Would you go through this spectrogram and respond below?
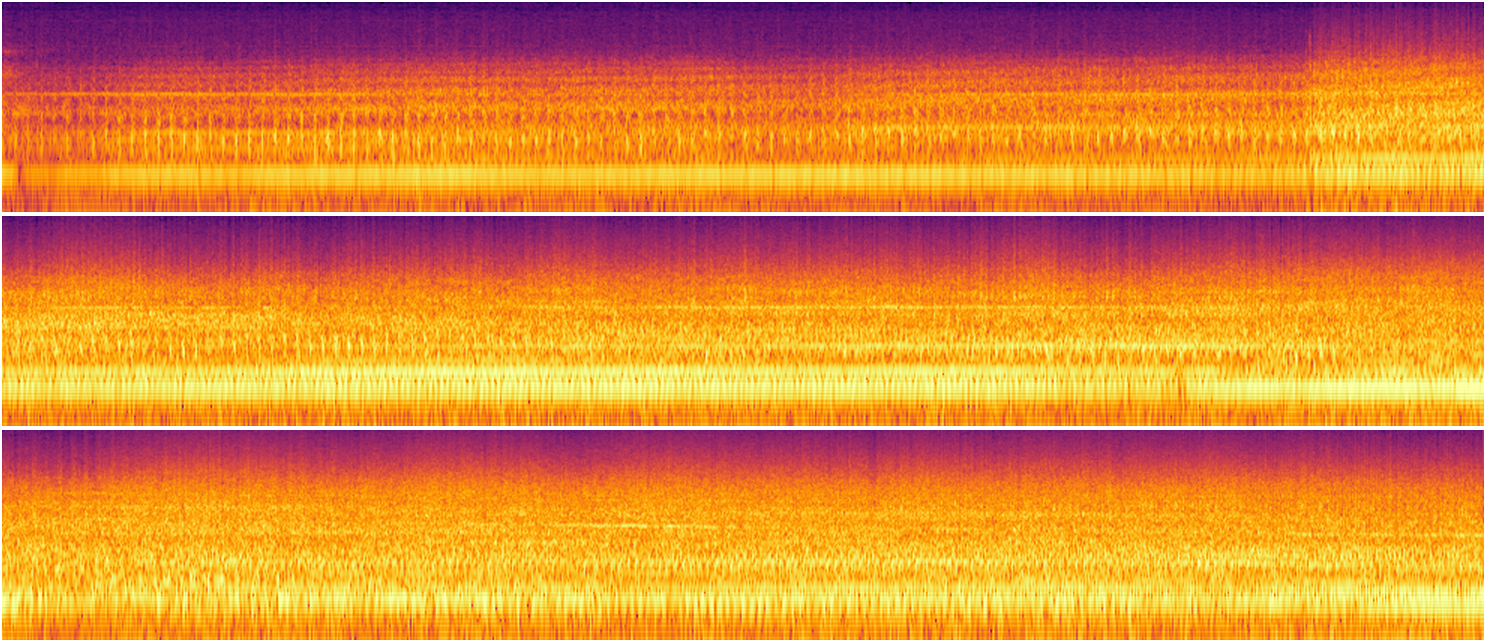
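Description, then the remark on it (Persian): A helicopter engine drones loudly and steadily with a low rotor hum, growing louder and fuller partway through as it approaches, then holding a constant roar as if settling down to land. “هی اونا هاشان هلیکوپتر دارن میان.”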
